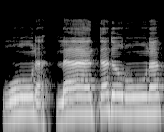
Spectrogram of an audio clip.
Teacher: واو مدہ ایک مقدار میں کھینچیں گے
